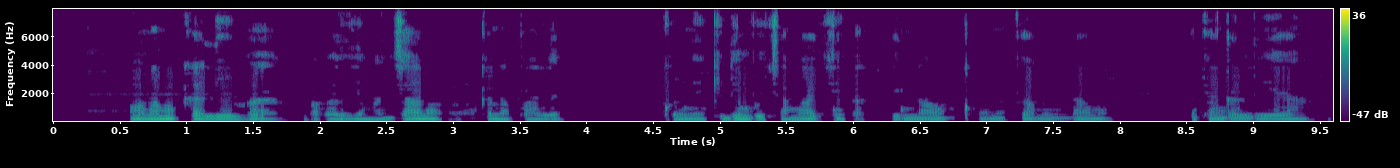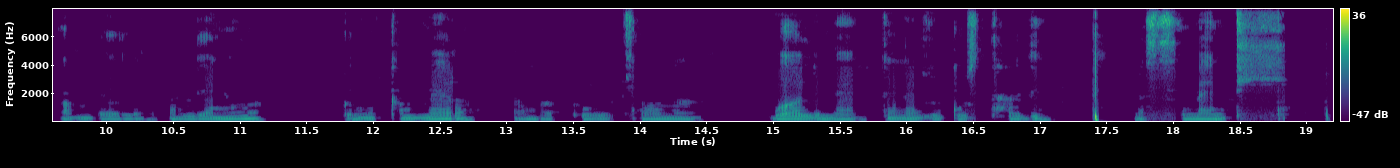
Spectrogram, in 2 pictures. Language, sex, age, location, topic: Swahili, male, 25-35, Kisumu, health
